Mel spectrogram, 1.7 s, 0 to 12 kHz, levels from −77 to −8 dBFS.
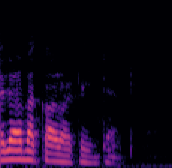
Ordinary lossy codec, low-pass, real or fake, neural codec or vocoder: MP3, 64 kbps; 7.2 kHz; fake; codec, 16 kHz, 16 kbps, FreqCodec, smaller model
